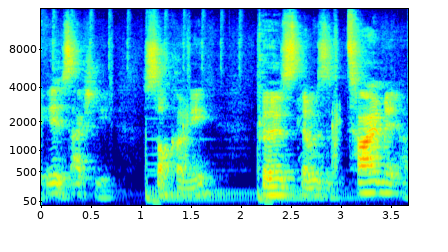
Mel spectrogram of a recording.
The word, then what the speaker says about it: Saucony: out but the pronoun the um way it's pronounced s is actually sakoni because there was time I think it was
